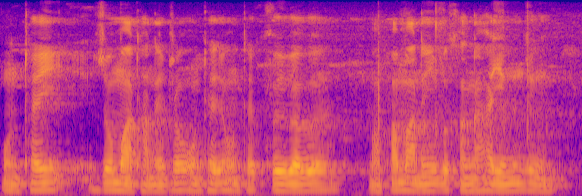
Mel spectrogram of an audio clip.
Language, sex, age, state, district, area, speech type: Bodo, male, 30-45, Assam, Chirang, rural, spontaneous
